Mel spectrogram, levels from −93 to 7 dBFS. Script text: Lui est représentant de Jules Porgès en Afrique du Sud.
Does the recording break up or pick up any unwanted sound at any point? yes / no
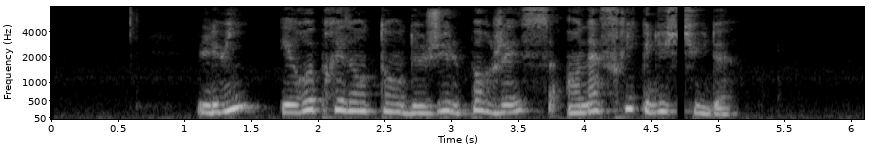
yes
